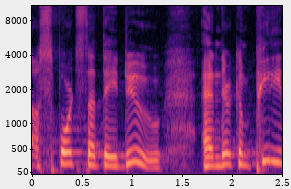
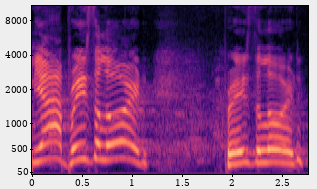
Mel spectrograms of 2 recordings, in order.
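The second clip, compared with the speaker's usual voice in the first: mock praising wife; 5 semitones higher, 5 dB louder than usual. Jane praising the Lord for her husband, high and hammed-up. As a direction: ham up a gushing church lady. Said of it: "She's going".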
